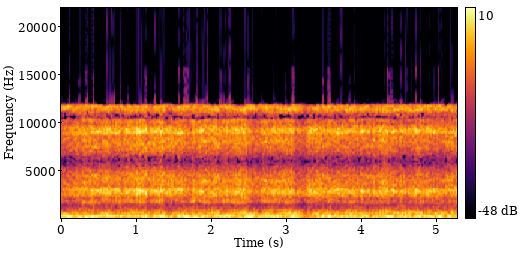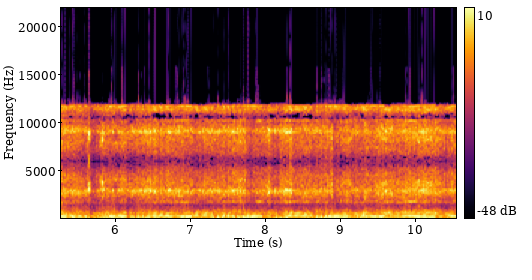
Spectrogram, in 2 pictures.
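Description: Engine of a 450 cc four-stroke single-cylinder racing quad under hard riding, its pitch rising and falling again and again as the throttle opens and closes. Heard from a camera mounted on the machine.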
